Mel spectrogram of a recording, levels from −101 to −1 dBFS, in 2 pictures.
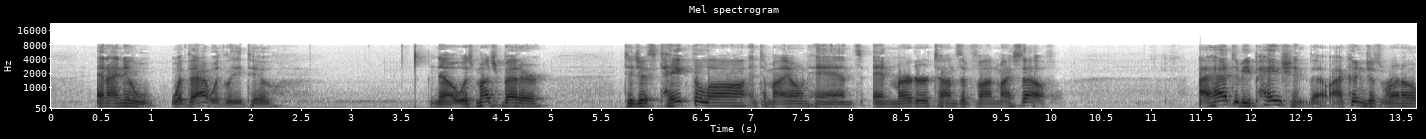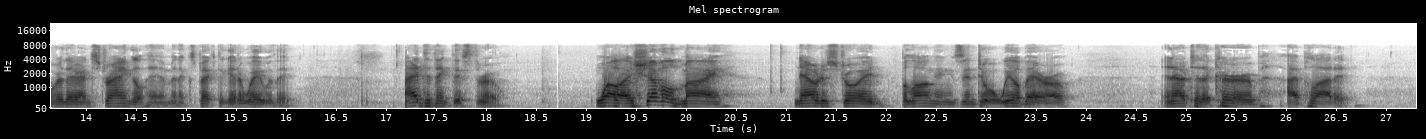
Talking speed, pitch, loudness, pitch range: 160 wpm, 125 Hz, -17 LUFS, 115-130 Hz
